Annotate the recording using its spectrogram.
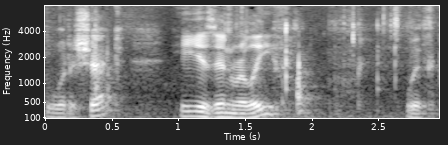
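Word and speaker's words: Woodeschick: I believe it's pronounced Wodashek.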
